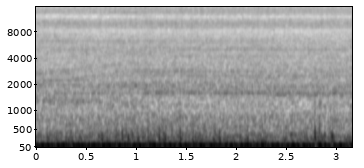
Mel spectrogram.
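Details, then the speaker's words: P38 Range Rover air suspension after the valve block repair, engine started: a steady, smooth, low compressor hum with no knock or rattle as the suspension pumps right up normally. "there you have it ladies and gentlemen she's pumped right up i was just bolted all that stuff back in as i was waiting for this to pump up and it just pumped up"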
